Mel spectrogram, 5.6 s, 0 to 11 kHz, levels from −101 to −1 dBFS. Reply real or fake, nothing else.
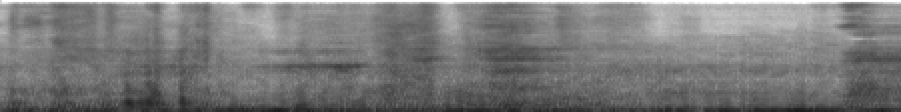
fake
